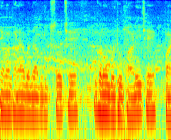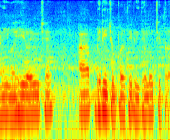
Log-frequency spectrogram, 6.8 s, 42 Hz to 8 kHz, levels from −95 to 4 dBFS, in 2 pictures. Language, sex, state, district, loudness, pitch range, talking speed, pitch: Gujarati, male, Gujarat, Gandhinagar, -16 LUFS, 110-120 Hz, 160 wpm, 115 Hz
